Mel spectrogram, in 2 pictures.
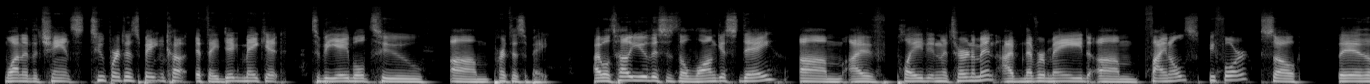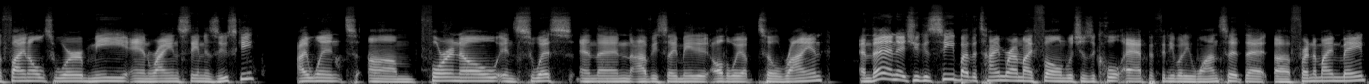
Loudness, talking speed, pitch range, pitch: -22 LUFS, 205 wpm, 130-155 Hz, 140 Hz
